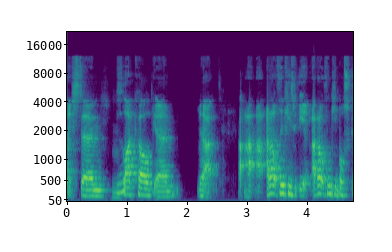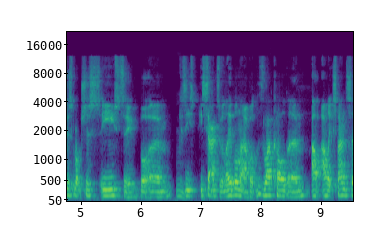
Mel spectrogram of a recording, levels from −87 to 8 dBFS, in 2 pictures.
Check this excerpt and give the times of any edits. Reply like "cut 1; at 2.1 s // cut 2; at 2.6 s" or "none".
cut 1; at 1.4 s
